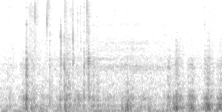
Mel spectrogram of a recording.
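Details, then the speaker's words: Speaker cone pushed by hand with surround visibly damaged, light showing through, looks eaten: quiet, uneven scratchy rasps of voice coil rub; both speakers are bad. "Hear that? So the speaker's fucked. Both of them are fucked."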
